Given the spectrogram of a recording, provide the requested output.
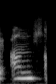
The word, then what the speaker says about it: अंक: अंक ये होगा Hindi pronunciation, but you have to pronounce it in Marathi. तो मराठी में कुछ शब्दों के प्रोनाउंसिएशन बदलते हैं. ओके. तो इसे हम प्रोनाउंस करेंगे अंक.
